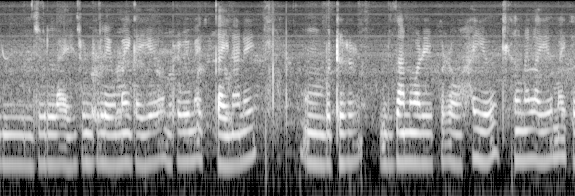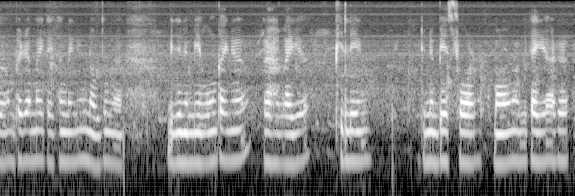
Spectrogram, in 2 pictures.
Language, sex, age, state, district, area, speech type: Bodo, female, 30-45, Assam, Udalguri, rural, spontaneous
